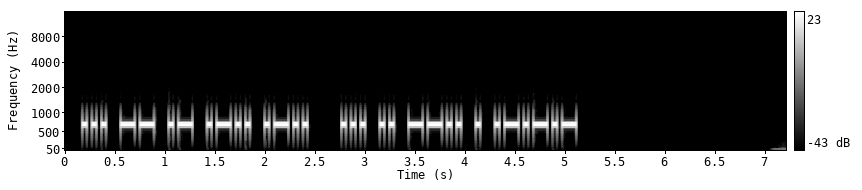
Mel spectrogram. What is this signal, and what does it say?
Morse code, heard as a keyed tone, about 25 wpm, 700 Hz. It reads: SMALL SIZE.
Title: Sentences from Top 1000 Words - Review Part 2 - 25wpm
